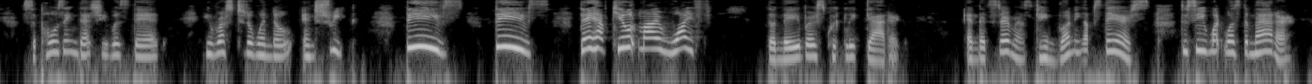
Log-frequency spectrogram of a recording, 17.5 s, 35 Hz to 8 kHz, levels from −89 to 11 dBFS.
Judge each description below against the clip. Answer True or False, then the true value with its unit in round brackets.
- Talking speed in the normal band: False (120 wpm)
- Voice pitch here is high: True (260 Hz)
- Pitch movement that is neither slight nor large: False (6.5 semitones)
